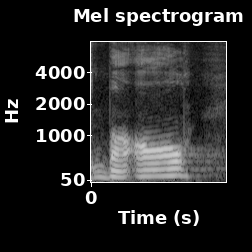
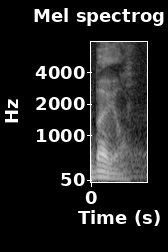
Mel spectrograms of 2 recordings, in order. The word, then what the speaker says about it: Baal: And probably more correctly pronounced as Baal, but in the south we call him Baal.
